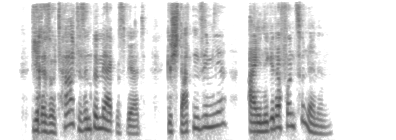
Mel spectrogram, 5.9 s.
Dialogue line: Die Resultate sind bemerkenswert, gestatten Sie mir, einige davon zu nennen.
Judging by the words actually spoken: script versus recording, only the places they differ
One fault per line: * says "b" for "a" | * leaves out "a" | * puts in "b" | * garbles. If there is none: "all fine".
all fine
